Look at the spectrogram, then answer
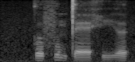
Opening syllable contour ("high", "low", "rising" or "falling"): rising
